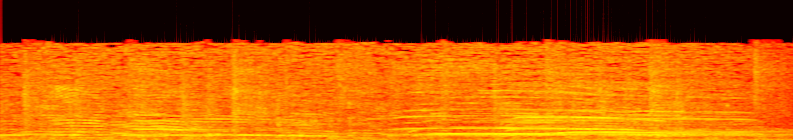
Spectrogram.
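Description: A large crowd at Narendra Modi's road show in Gujarat, a steady hubbub of cheering, whooping and shouting voices, moderately distant and continuous throughout.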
